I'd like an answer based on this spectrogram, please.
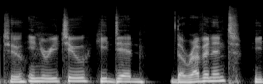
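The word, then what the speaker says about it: Iñárritu: As I believe that's how you pronounce his last name. Inarritu.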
